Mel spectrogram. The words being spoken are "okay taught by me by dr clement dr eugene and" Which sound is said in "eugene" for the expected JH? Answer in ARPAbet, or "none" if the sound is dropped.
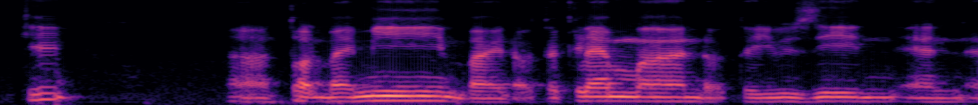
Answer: Z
